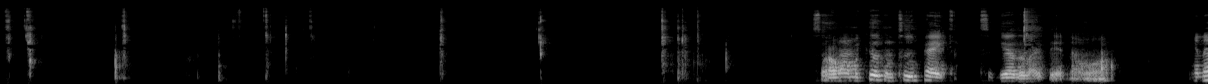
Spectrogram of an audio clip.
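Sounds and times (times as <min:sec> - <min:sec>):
wet mouth clicks and smacks: 0:00.0 - 0:00.5, 0:02.6 - 0:03.2
person chewing food: 0:00.0 - 0:04.6.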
